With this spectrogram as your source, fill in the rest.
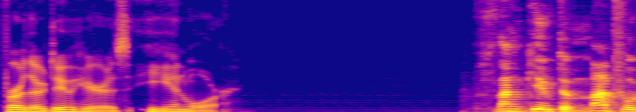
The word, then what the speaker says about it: Waugh: I've also learned that I don't pronounce his name correctly I say Ian wah but it is Ian War so thank you for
